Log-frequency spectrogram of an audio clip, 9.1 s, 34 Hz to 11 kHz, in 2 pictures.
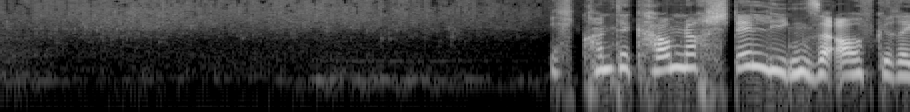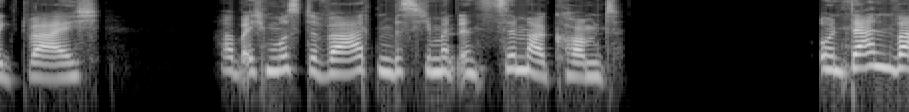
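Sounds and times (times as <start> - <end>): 
shower running: 0.0 - 3.0
speech: 2.8 - 7.8, 8.6 - 9.0.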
